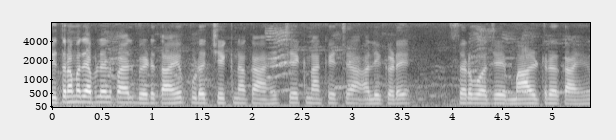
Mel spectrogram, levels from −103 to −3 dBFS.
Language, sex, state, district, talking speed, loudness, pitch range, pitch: Marathi, male, Maharashtra, Mumbai Suburban, 190 wpm, -16 LUFS, 150-170 Hz, 155 Hz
